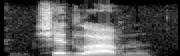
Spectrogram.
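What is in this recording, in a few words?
"седлӧавны", Komi, female; kpv audio dict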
